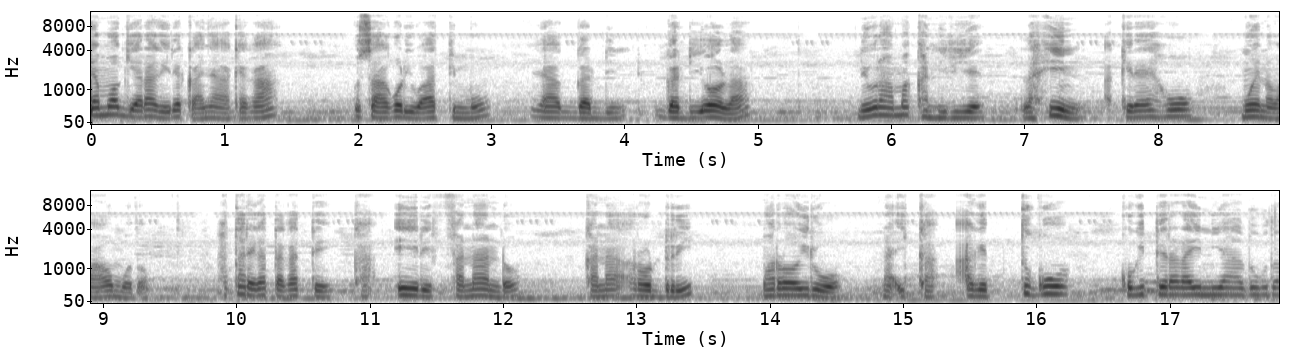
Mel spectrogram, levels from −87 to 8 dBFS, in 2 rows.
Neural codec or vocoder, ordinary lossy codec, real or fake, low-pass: none; none; real; 10.8 kHz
